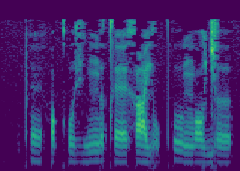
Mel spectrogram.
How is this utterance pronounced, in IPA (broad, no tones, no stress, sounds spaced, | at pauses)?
pʰ ɛ̤ h ɔ kʰ o ʒ i̤ ŋ ə tʰ ɛː x ɑ j o pʰ ʊː ŋ ɔː ɟ əː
